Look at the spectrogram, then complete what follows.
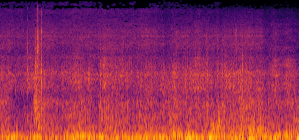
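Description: Wind buffeting the microphone over the rolling noise of knobby mountain-bike tyres on a dry, sandy dirt trail during a descent. A sharp clack about half a second in, with a few lighter knocks from the bike after it.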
